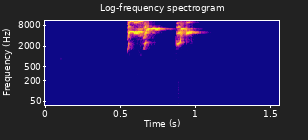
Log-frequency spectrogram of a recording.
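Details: Two harsh, buzzy high chirps, the first drawn out and sliding, from Rosy-faced Lovebirds housed three to a cage, with the original white-faced bird unhappy about the yellow-faced newcomer.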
